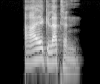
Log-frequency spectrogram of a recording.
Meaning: inflection of aalglatt: 1. strong genitive masculine/neuter singular 2. weak/mixed genitive/dative all-gender singular 3. strong/weak/mixed accusative masculine singular 4. strong dative plural
- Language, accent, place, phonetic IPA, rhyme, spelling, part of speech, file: German, Germany, Berlin, [ˈaːlˈɡlatn̩], -atn̩, aalglatten, adjective, De-aalglatten.ogg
